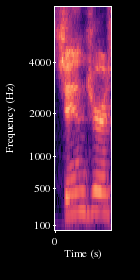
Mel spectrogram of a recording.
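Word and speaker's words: Jinjer: They are, if you want to hear incredible vocals just for like voice study, it's Ginger, but spelled with J.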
